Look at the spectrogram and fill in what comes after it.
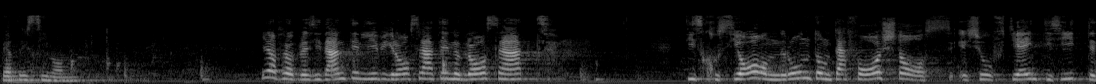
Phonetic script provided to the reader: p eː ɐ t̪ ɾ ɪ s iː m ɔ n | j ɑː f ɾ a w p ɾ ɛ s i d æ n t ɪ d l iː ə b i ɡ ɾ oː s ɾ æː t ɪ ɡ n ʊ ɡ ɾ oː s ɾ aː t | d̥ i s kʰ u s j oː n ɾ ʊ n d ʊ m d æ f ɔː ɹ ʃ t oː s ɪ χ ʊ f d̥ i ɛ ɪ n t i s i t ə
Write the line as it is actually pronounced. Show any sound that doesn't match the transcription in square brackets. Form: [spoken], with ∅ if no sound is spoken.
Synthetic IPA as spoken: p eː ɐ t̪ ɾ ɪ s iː m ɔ n | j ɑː f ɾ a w p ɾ ɛ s i d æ n t ɪ [n] l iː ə b i ɡ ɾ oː s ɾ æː t ɪ [∅] n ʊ ɡ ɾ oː s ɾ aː t | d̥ i s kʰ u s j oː n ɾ ʊ n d ʊ m d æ f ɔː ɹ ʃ t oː s ɪ [ʃ] ʊ f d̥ i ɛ ɪ n t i s i t ə

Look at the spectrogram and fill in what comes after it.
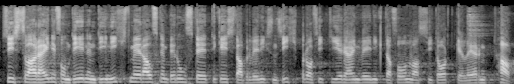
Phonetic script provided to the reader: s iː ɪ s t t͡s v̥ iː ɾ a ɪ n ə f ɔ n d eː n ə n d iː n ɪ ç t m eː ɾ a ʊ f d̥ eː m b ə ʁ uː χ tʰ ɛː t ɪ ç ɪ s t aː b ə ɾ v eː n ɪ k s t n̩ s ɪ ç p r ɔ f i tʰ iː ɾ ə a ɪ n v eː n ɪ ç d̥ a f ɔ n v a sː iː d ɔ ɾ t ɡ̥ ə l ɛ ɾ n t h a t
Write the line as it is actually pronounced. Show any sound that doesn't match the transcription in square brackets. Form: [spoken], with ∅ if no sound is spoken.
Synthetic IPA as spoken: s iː ɪ s t t͡s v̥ [aː] ɾ a ɪ n ə f ɔ n d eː n ə n d iː n ɪ ç t m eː ɾ a ʊ f d̥ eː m b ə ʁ uː [f] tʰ ɛː t ɪ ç ɪ s t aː b ə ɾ v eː n ɪ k s t n̩ s ɪ ç p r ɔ f i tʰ iː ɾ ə a ɪ n v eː n ɪ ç d̥ a f ɔ n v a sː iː d ɔ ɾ t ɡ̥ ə l ɛ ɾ n t h a t

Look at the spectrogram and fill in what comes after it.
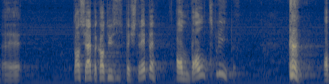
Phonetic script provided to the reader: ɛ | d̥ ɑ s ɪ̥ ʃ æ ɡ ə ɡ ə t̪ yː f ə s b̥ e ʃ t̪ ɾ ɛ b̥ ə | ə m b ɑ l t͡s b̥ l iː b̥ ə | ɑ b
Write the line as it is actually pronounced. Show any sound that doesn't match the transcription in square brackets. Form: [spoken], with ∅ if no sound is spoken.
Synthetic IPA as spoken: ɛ | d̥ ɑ s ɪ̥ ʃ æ [b] ə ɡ [ɑ] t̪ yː [s] ə s b̥ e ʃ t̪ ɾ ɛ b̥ ə | [ɑ] m b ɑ l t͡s b̥ l iː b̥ ə | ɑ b

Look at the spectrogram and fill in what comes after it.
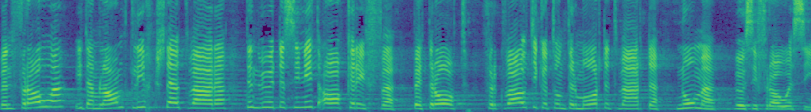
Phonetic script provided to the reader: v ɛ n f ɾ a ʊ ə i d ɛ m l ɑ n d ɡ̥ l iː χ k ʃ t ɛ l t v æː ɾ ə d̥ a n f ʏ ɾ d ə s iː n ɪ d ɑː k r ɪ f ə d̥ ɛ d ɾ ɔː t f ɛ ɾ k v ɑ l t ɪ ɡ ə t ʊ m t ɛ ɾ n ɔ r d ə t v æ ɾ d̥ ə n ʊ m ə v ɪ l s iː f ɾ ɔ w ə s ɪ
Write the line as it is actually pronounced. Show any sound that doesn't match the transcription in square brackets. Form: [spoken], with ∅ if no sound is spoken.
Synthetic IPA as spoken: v ɛ n f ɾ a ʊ ə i d ɛ m l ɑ n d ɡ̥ l iː χ k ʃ t ɛ l t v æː ɾ ə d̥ [ɛ] n [v] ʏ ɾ d ə s iː n ɪ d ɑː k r ɪ f ə [b̥] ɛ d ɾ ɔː t f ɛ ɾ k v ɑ l t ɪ ɡ ə t ʊ [n] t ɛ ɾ [m] ɔ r d ə t v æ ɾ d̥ ə n ʊ m ə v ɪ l s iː f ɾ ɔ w ə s [i]

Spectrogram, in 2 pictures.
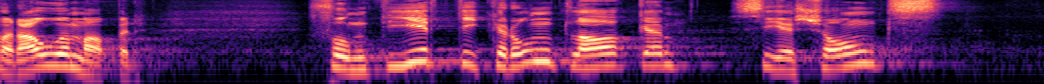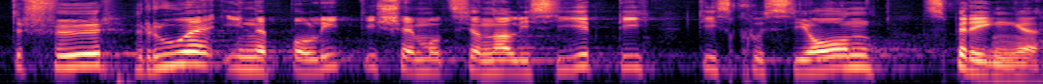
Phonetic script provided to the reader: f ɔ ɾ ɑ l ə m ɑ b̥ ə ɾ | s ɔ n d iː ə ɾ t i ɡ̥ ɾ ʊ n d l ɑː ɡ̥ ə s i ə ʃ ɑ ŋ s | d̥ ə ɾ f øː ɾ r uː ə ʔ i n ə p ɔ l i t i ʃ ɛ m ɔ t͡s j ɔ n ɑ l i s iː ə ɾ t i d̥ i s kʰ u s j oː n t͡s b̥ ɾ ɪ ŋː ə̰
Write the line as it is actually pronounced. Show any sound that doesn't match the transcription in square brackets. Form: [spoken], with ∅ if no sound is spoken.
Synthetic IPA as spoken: f ɔ ɾ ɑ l ə m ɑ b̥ ə ɾ | [f] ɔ n d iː ə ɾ t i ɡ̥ ɾ ʊ n d l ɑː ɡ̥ ə s i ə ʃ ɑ ŋ s | d̥ ə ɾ f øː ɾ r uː ə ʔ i n ə p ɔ l i t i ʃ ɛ m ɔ t͡s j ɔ n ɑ l i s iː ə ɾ t i d̥ i s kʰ u s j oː n t͡s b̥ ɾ ɪ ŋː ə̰

